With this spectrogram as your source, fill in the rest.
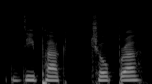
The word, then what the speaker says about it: Deepak Chopra: funny because I was a little leery because Deepak Chopra that's how you say it is is the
